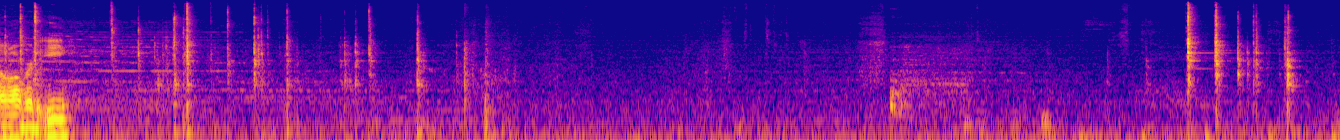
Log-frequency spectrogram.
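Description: A ratchet wrench clicks rapidly as it turns a bolt.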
